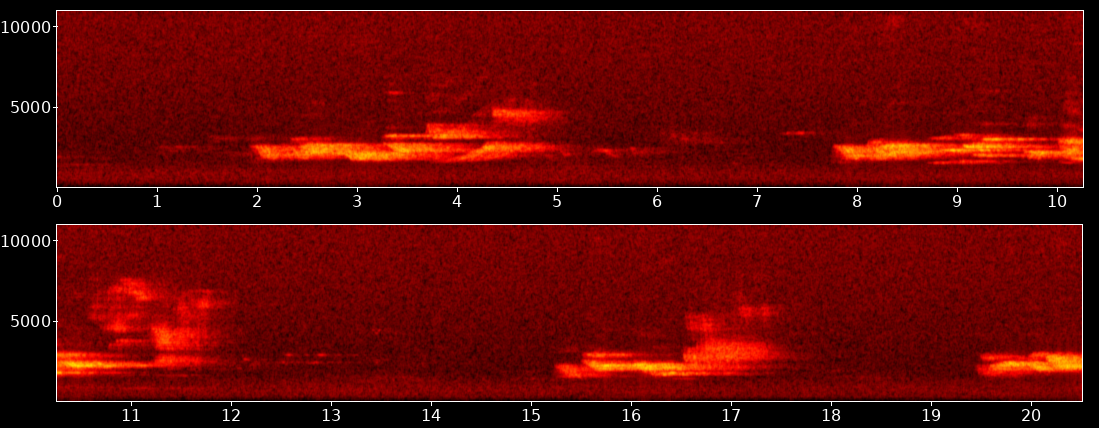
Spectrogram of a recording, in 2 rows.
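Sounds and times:
Common blackbird song: 0:01.1 - 0:06.7, 0:07.3 - 0:13.1, 0:15.3 - 0:17.6, 0:19.5 - 0:20.4.

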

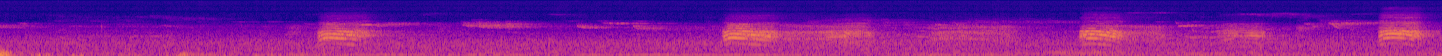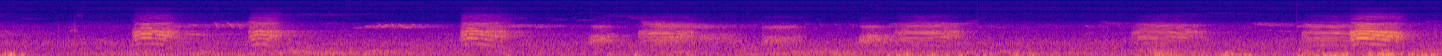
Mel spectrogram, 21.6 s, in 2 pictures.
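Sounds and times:
Carrion crow Corvus corone cawing: 0:02.4 - 0:02.9, 0:05.4 - 0:10.9, 0:11.8 - 0:13.1, 0:14.1 - 0:18.3, 0:19.3 - 0:21.5.

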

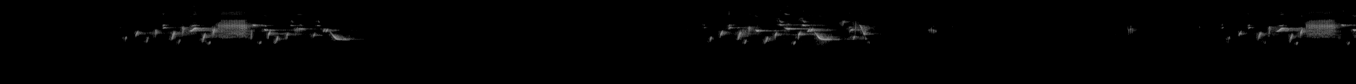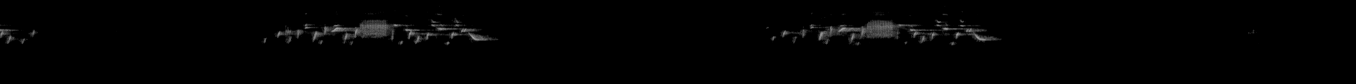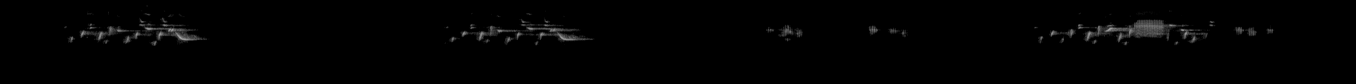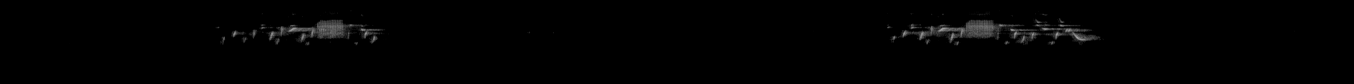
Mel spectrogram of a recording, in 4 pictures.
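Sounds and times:
Carduelis carduelis: 0:01.2 - 0:04.2, 0:06.8 - 0:09.6, 0:10.6 - 0:14.0, 0:16.2 - 0:18.6, 0:21.2 - 0:23.7, 0:27.7 - 0:29.4, 0:31.6 - 0:33.1, 0:34.0 - 0:36.3, 0:37.4 - 0:42.0, 0:42.6 - 0:54.2.

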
